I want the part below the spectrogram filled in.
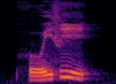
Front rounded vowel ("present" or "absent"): absent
